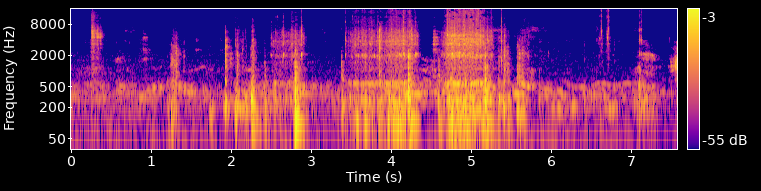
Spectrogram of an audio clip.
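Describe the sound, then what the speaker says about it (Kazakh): A sewing machine stitches white and coloured fabric pieces for a tulip quilt, its needle chattering in quick mechanical bursts that stop and start, with faint handling noises between runs. "Енді солдан оңға қарай тігеміз."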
